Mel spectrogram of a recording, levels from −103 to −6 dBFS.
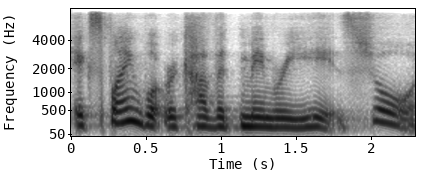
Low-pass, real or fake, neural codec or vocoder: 7.2 kHz; fake; codec, 24 kHz, 0.5 kbps, DualCodec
